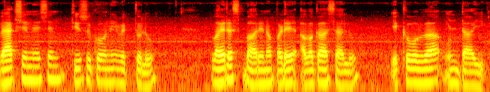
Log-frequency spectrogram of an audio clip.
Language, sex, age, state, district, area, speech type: Telugu, male, 18-30, Andhra Pradesh, Palnadu, rural, spontaneous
